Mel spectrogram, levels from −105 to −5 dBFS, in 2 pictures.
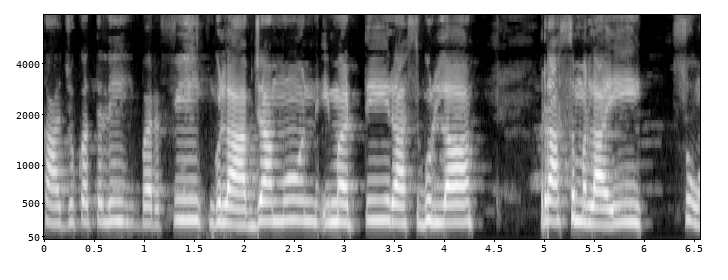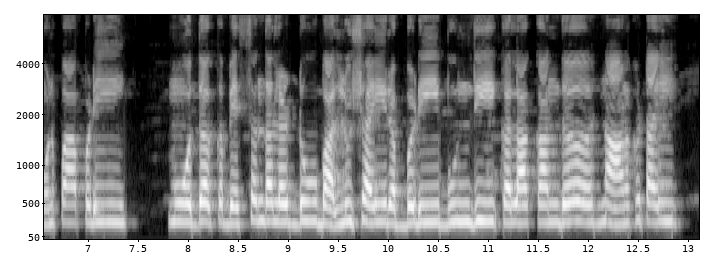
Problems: constant background noise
